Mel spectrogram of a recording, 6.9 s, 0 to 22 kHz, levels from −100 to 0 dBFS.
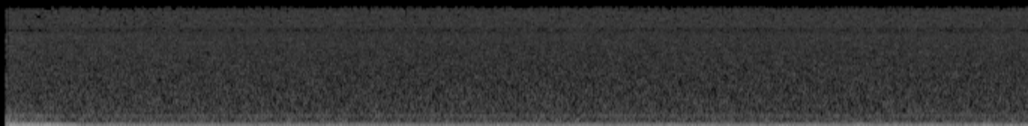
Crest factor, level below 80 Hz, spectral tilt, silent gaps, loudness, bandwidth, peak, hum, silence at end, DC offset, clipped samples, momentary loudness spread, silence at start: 16 dB; -56 dBFS; -3 dB/octave; none; -55 LUFS; 16.5 kHz; -38 dBFS; 50 Hz at -60 dBFS; 0 s; under 0.1%; under 0.1%; 2 LU; 0.05 s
